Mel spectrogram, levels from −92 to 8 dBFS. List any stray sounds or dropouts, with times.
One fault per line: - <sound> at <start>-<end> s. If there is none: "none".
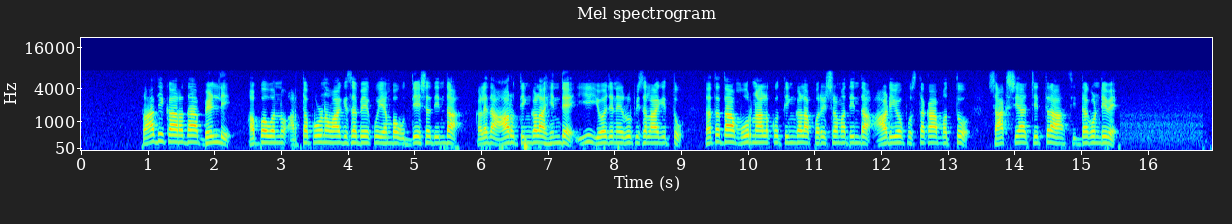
none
